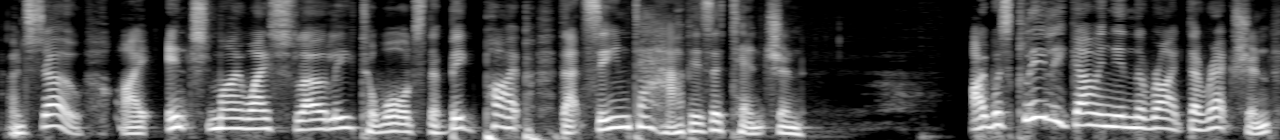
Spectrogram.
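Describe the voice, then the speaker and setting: An Australian man reading a scripted children's story as narrator, with dramatic, expressive delivery. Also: medium pitch, no room sound, clean studio sound. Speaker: audiobook narrator.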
